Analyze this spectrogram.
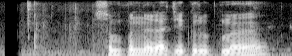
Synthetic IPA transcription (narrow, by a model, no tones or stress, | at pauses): sʌmpurnːʌɾad͡zjʌkoɾupma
